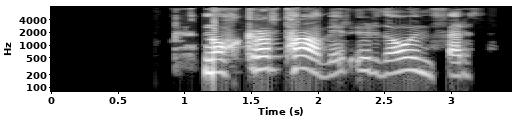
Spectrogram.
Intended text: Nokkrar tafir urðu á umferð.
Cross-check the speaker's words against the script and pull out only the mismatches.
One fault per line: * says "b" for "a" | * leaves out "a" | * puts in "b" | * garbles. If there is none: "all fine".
all fine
